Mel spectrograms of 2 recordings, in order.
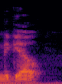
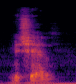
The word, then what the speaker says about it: Michel: is that uh uh Christina always pronounces his name Miguel the the the Spanish pronunciation of Michael uh whereas his name is Michelle uh the French pronunciation of Michael yeah but Michelle sounds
